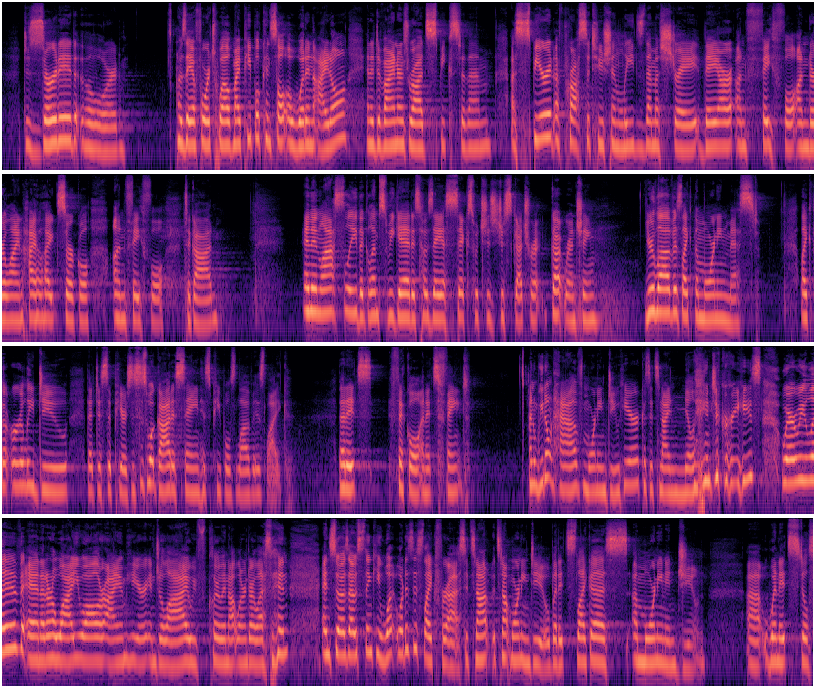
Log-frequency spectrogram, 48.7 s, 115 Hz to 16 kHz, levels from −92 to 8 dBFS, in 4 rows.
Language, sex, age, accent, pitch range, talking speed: English, female, 10-29, American, 225-260 Hz, 175 wpm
